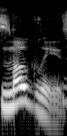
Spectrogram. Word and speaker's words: Mowgli's: check in with those so how do you pronounce the band name again mouth the Mowgli's Mowgli's yes all right cool I'm gonna hear them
